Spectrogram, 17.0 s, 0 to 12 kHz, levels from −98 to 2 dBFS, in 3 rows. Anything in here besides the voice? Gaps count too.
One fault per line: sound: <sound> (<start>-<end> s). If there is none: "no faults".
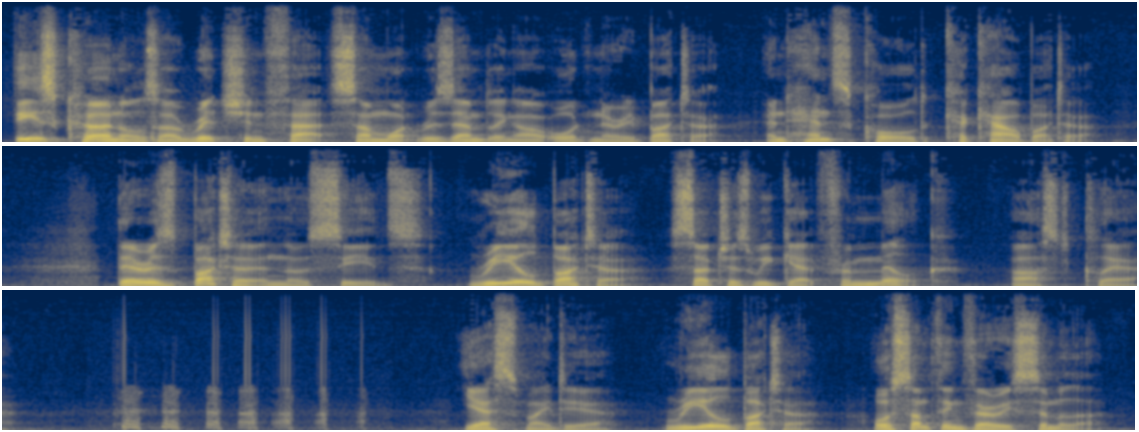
sound: laugh (11.9-13.2 s)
